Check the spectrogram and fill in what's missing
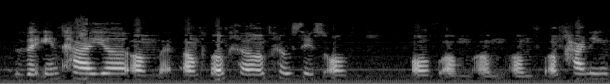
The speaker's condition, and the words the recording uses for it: Stuttering. I have a stutter, and I started my music journey in 2016.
